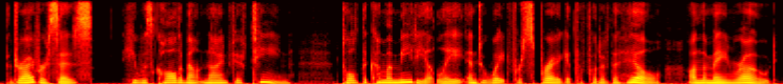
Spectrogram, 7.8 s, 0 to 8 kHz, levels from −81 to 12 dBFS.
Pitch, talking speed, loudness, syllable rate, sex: 175 Hz, 215 wpm, -19 LUFS, 5.5 syllables/s, female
